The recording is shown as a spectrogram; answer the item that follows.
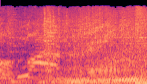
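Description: Film-trailer sound mix over dramatic music: a man shouts in the first second, then the small seaplane's engine rises into a climbing whine over a heavy low rumble as it flies through the storm.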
